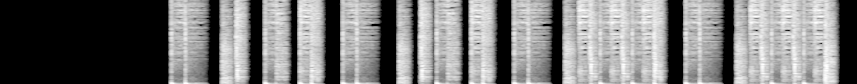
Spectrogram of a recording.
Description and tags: beat that is spacked out
beat, spackedout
